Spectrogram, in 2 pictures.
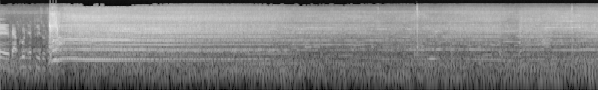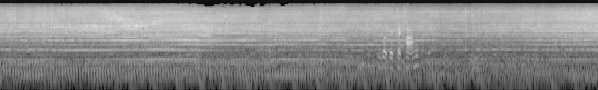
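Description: A small electric boat motor whines steadily as it speeds across the water, its pitch rising and falling.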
